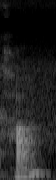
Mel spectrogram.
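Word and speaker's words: は: So by the way, this particle over here is pronounced wa. Hiragana, it is pronounced like ha, but if it's a particle, it will be wa.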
